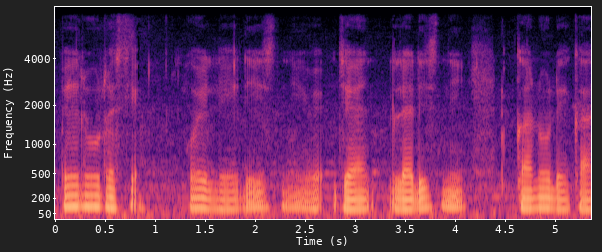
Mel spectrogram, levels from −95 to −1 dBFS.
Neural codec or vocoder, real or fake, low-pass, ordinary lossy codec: none; real; 7.2 kHz; AAC, 48 kbps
